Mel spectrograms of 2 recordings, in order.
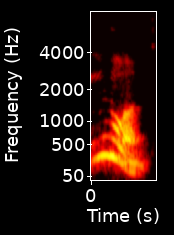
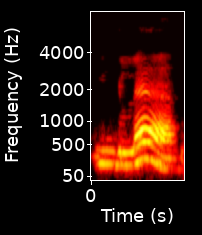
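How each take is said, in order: First: The last vowel is reduced. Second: The last vowel is said fully. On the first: The speaker calls it right. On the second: The speaker calls it wrong.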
